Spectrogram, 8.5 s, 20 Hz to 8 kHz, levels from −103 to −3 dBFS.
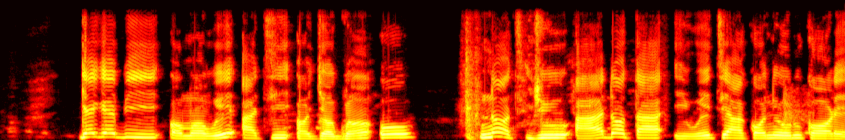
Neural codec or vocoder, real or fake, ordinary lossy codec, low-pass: none; real; none; 7.2 kHz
